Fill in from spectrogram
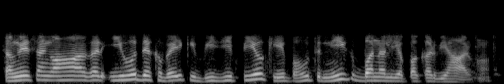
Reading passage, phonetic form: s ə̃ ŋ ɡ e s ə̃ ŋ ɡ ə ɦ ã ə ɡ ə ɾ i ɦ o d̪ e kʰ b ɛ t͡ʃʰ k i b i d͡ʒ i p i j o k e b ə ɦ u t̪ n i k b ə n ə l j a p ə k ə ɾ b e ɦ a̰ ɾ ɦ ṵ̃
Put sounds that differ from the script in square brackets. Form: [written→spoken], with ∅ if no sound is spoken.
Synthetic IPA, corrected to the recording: s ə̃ ŋ ɡ e s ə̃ ŋ ɡ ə ɦ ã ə ɡ ə ɾ i ɦ o d̪ e kʰ b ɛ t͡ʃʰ k i b i d͡ʒ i p i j o k e b ə ɦ u t̪ n i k b ə n ə l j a p ə k ə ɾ b [e→i] ɦ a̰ ɾ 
